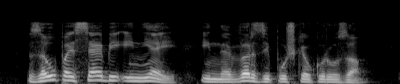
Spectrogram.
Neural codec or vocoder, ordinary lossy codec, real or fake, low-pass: none; none; real; 7.2 kHz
